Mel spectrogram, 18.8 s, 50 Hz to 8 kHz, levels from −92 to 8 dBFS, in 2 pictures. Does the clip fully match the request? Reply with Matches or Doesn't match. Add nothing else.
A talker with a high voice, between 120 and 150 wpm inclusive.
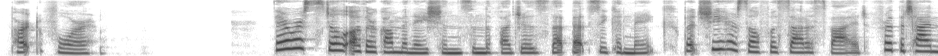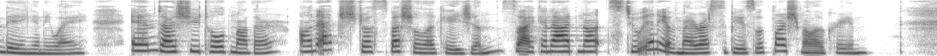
Matches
